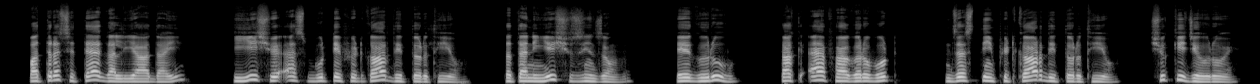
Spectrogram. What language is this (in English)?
Bhadrawahi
